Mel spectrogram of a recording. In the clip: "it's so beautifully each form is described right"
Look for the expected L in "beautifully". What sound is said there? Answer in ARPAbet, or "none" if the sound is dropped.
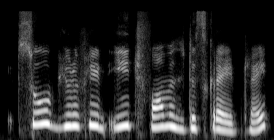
L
